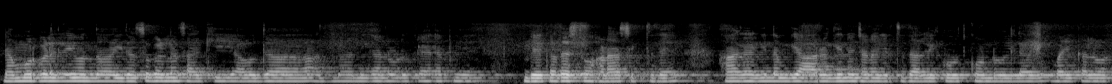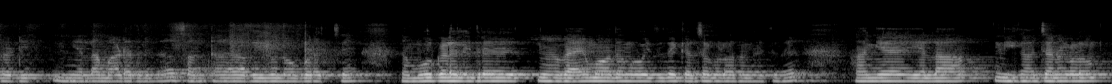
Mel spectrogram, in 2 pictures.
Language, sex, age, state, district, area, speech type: Kannada, male, 18-30, Karnataka, Hassan, rural, spontaneous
